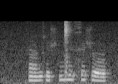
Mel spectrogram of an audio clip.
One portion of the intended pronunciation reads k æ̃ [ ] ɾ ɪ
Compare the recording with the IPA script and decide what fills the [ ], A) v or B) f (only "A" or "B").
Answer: A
